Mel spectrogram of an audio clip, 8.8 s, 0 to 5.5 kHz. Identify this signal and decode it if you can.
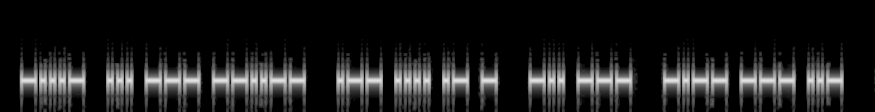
Morse code, heard as a keyed tone, about 25 wpm, 600 Hz. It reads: <BT> SO, WHAT DO YOU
